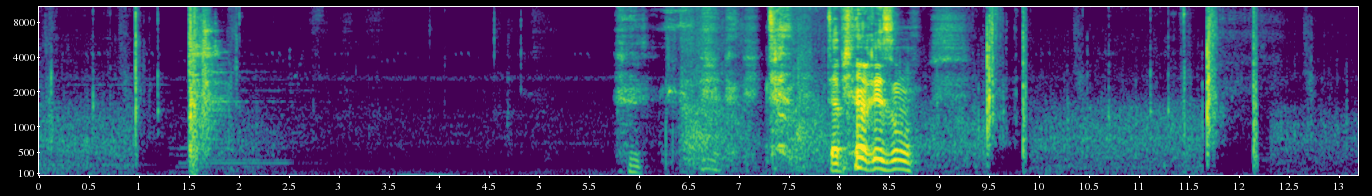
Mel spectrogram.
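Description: A skateboard clacks as it lands.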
